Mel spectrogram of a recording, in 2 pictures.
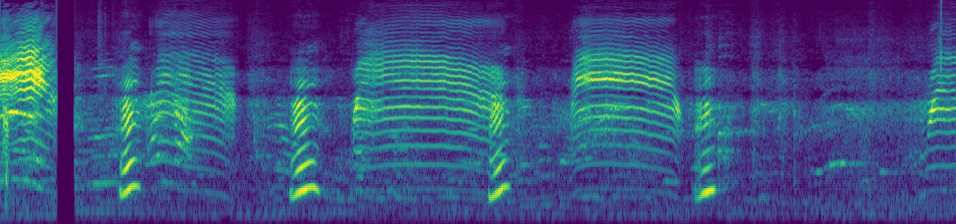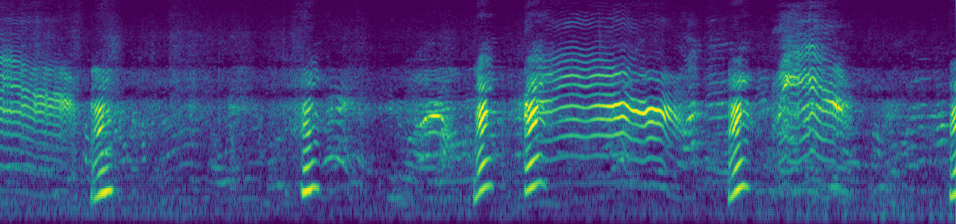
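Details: Cat begging for food, giving short, separate meows at roughly one-second intervals, some drawn out and wavering, over a steady low background hum.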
